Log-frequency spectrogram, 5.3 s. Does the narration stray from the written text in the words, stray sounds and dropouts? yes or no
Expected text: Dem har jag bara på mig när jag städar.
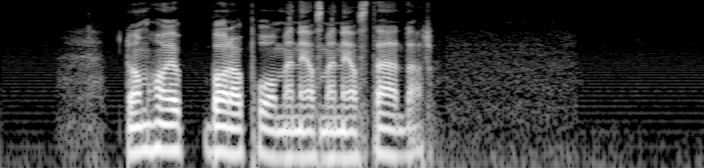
yes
